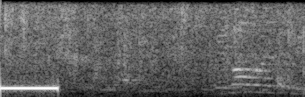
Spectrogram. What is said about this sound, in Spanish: Estoy llamando a las migraciones, ¿ya? A las validaciones.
